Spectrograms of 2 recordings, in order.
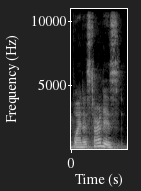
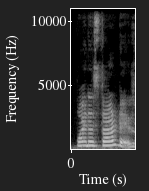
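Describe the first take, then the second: First: It is said in the speaker's normal voice. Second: It is said in a put-on character voice.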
